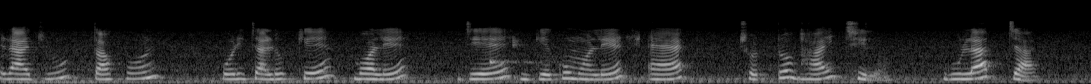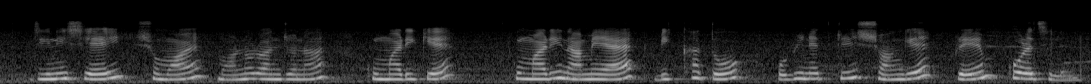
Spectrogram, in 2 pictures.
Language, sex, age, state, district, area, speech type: Bengali, female, 18-30, West Bengal, Uttar Dinajpur, urban, read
